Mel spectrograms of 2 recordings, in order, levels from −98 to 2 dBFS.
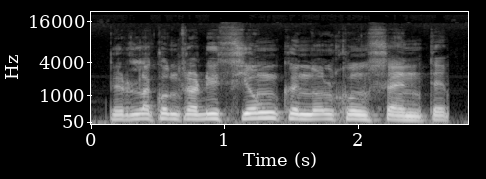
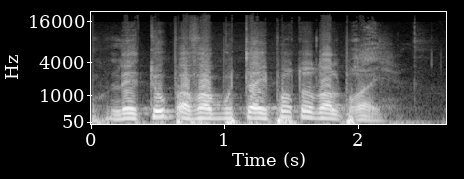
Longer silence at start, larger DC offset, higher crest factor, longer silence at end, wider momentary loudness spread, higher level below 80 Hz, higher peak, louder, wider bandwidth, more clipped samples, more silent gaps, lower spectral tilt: first, 0.15 s vs 0 s; neither; about the same, 12 dB vs 10 dB; second, 0.15 s vs 0.35 s; about the same, 4 LU vs 6 LU; second, -48 dBFS vs -22 dBFS; second, -4 dBFS vs 0 dBFS; second, -17 LUFS vs -10 LUFS; about the same, 13 kHz vs 13.5 kHz; second, under 0.1% vs 0.8%; neither; about the same, -7.5 dB/octave vs -8 dB/octave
